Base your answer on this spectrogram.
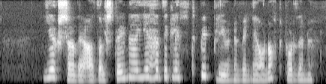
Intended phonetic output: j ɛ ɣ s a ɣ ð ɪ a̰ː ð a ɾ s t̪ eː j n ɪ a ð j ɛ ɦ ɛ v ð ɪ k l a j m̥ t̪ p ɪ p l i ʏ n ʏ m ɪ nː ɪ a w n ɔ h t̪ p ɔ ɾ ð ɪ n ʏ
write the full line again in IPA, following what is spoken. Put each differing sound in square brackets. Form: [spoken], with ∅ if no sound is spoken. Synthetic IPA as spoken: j ɛ ɣ s a ɣ ð ɪ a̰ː ð a [l] s t̪ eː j n ɪ a ð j ɛ ɦ ɛ v ð ɪ k l [e] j m̥ t̪ p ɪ p l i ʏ n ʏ m ɪ nː ɪ a w n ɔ h t̪ p ɔ ɾ ð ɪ n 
